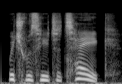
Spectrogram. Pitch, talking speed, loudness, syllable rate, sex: 205 Hz, 245 wpm, -16 LUFS, 4.7 syllables/s, female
